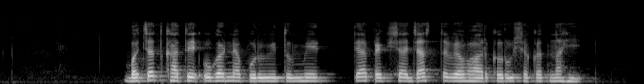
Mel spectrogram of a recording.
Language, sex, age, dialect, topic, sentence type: Marathi, male, 18-24, Northern Konkan, banking, statement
